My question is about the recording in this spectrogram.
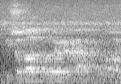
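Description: A man's voice intoning in a chant-like monotone, holding steady notes of about a second, as a priest chants part of the liturgy over the church's microphone.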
